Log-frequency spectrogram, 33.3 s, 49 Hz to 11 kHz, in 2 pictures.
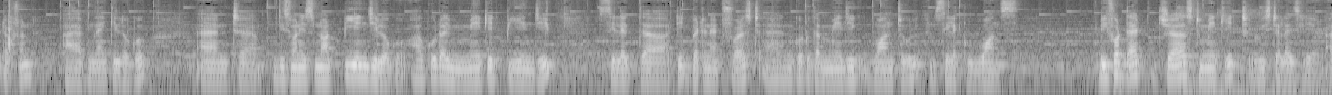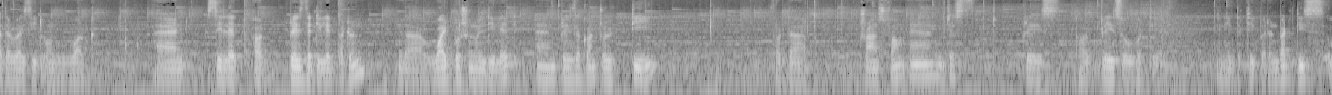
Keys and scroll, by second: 20.4 Delete, 22.2 ctrl+d, 26.2 ctrl+t.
